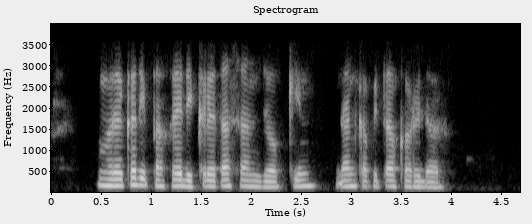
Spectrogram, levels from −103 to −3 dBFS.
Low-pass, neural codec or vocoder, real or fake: 3.6 kHz; codec, 16 kHz, 6 kbps, DAC; fake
